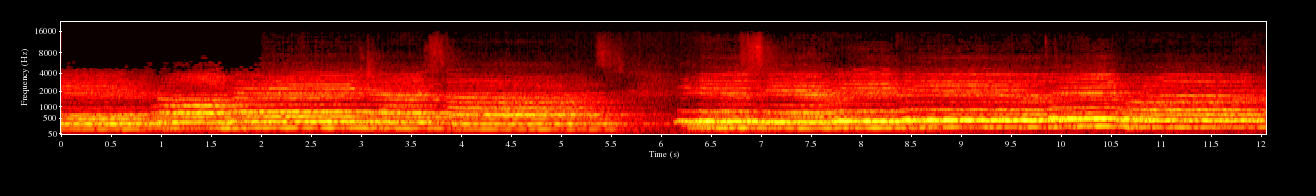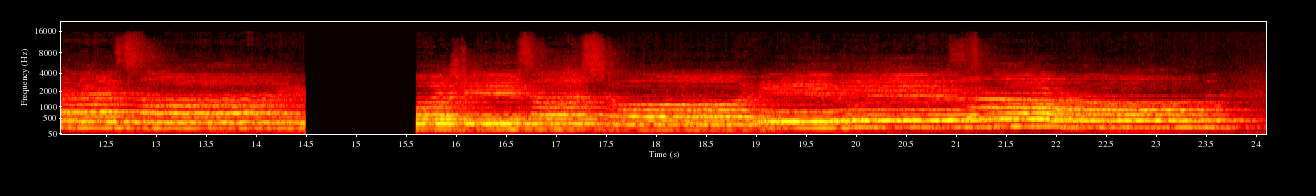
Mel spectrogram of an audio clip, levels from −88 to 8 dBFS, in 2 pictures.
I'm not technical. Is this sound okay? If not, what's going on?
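No. There are two problems.

The first is an adaptive stream starting at a low bitrate. For the first 2 seconds, the sound is dull and smeary. The crisp, bright top end is missing, with nothing above 6.9 kHz. The player began on a cheap, low-quality copy so it could start fast. At 2.0 s it switched to a better copy, and the sound suddenly gets clearer. There is no gap at the switch.

The second is an audio dropout to silence. From 14.49 s to 15.60 s, about 1.1 seconds, the sound stops completely. It cuts off mid-flow and comes back mid-flow. The gap is dead silent, with no background hiss or room sound at all. Whatever happened in that stretch is lost. The likely cause is that the input was briefly lost while the recording kept writing silence.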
